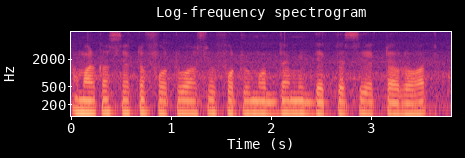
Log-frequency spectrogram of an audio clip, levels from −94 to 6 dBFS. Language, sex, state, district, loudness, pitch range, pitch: Bengali, male, Tripura, West Tripura, -19 LUFS, 115-125 Hz, 120 Hz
